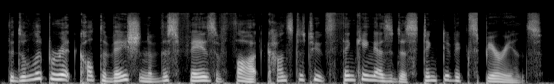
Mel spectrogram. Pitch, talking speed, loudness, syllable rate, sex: 165 Hz, 150 wpm, -18 LUFS, 6.1 syllables/s, male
